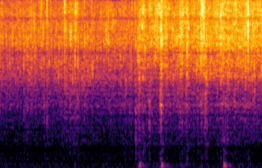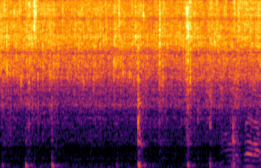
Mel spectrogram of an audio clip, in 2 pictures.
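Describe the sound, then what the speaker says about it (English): Little sausages frying in a pan, a steady crackling sizzle with regular scraping stirs, fairly close and loud, no voices. "These little sausages cooking up good."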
